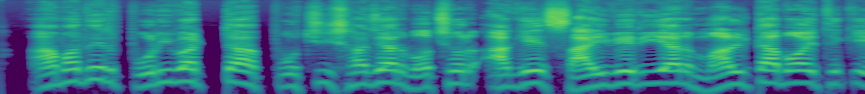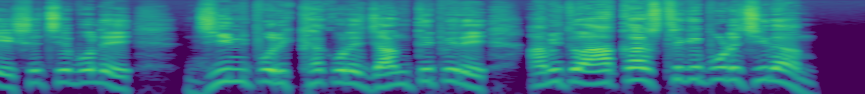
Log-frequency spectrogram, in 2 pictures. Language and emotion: Bengali, surprised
